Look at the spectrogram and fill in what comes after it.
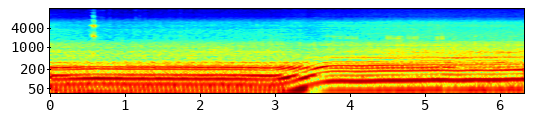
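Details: Jeep JK 205, while driving: steady low whine under road drone that slides down and settles at a new pitch as speed changes; owner thinks it comes from the rear differential, not confirmed.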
